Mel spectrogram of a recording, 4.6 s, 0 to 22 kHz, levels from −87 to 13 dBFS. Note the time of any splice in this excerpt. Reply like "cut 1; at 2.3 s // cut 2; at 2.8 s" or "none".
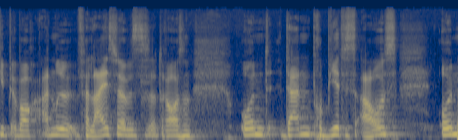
none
